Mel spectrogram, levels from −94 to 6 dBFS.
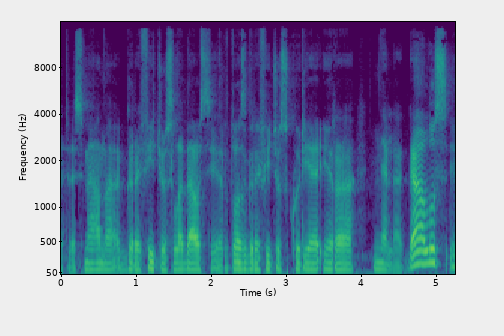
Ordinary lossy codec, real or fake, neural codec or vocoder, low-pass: MP3, 64 kbps; fake; autoencoder, 48 kHz, 128 numbers a frame, DAC-VAE, trained on Japanese speech; 14.4 kHz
